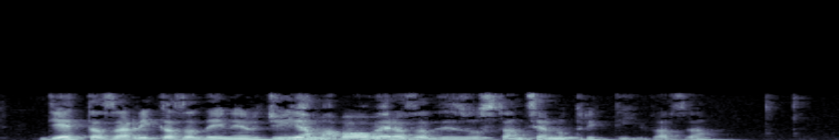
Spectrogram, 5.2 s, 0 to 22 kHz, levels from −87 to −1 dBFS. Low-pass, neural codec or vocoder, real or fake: 7.2 kHz; vocoder, 44.1 kHz, 128 mel bands every 256 samples, BigVGAN v2; fake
